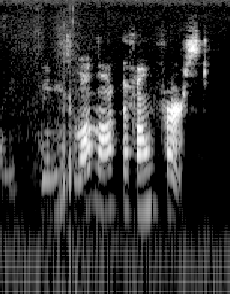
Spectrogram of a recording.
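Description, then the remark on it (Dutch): The Bixby voice assistant activates on a smartphone: a brief burst of synthetic-sounding speech ending in a bright, high electronic chime, over a faint steady low hum. “ik hoor jouw telefoon, hoor ik afgaan”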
